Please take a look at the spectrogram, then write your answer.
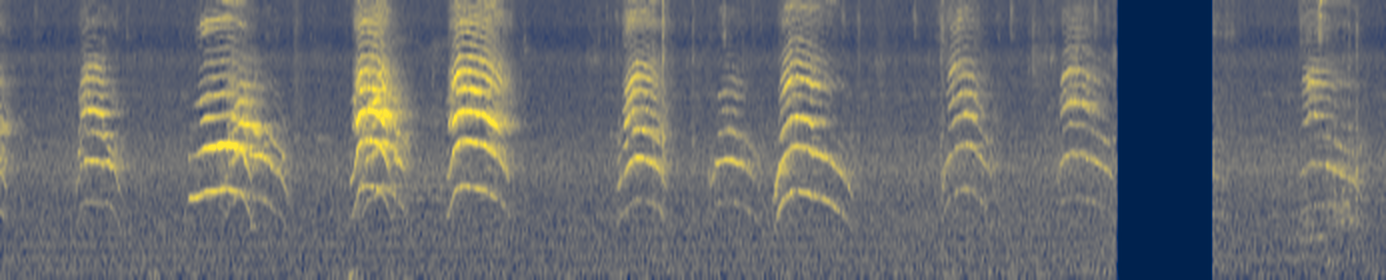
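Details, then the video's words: Stray kittens, the young of a cat named Nabi, cry loudly: about ten arched, high, harmonic meows, each rising then falling, come roughly once a second with short pauses, broken by one brief silent gap near the end. "새끼고양이들의 우렁찬 울음소리"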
